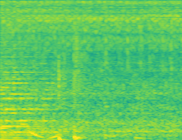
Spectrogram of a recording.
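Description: A punishment wheel spins with a rapid, steady ticking rattle like a freewheeling bicycle hub. The clicking runs evenly through the whole clip and is heard alone, without voices.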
